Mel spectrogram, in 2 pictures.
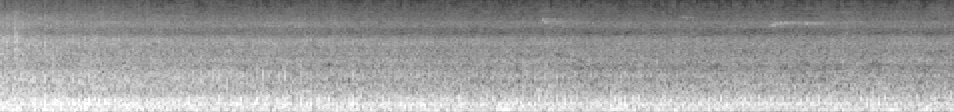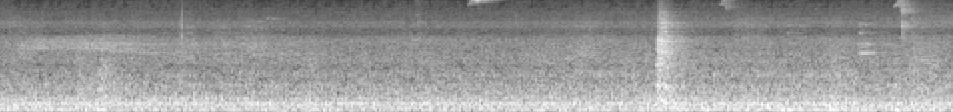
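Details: Steady traffic rumble fills the air, with a faint hum and no animal calls. A brief click sounds near the end over the continuous road noise.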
